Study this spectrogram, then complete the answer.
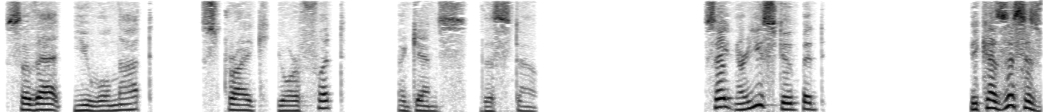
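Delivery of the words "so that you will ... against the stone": slow, hushed, sinking lower; fading to a hush. Acted. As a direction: drop low and soft, slowing right down. Satan's quote trails off.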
